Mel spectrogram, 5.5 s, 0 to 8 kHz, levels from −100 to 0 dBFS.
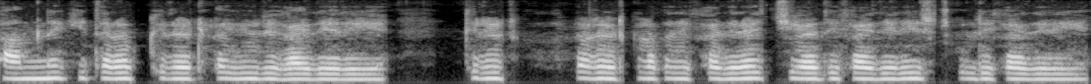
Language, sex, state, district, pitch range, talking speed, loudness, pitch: Hindi, female, Chhattisgarh, Bilaspur, 200-210 Hz, 310 wpm, -16 LUFS, 205 Hz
